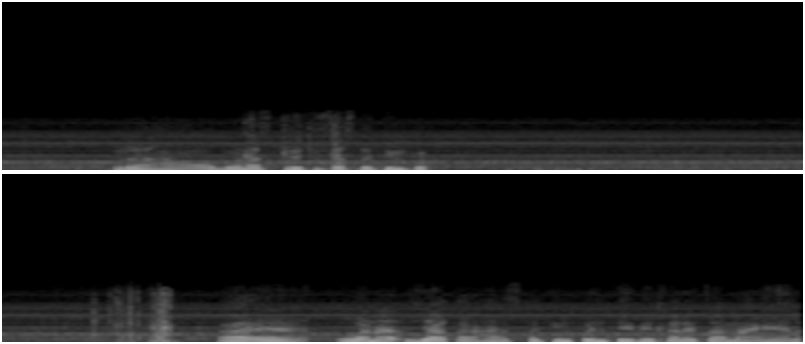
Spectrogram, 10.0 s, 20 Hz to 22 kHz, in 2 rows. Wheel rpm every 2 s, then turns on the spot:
0, 0, 0, 10, 10.
6-10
